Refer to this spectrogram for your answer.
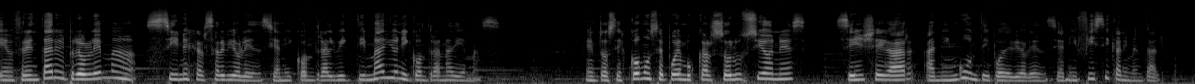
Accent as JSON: {"language": "Spanish", "town": "La Plata", "region": "Buenos Aires Province", "country": "Argentina", "said": "O sea, yo soy de Alto de San Lorenzo también."}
